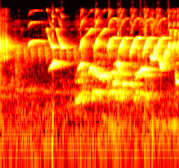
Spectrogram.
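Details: Canary warbling as a lure for young birds learning to sing: rolling, slurred notes rising and falling in quick succession, building into a busy twittering phrase.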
